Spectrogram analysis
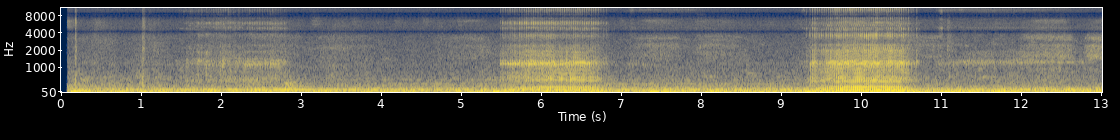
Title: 07.31.11 Snore Napping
